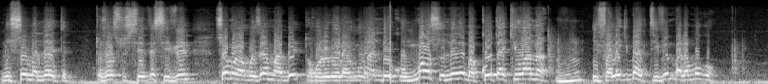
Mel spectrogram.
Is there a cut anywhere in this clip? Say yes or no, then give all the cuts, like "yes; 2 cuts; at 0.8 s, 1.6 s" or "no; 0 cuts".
yes; 1 cut; at 3.7 s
